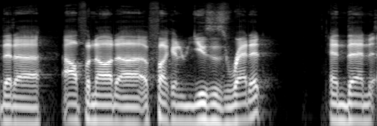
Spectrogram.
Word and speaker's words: Alphinaud: I keep saying Alphinaud because that's how it's spelled, but it's French, so it's Alphinaud.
